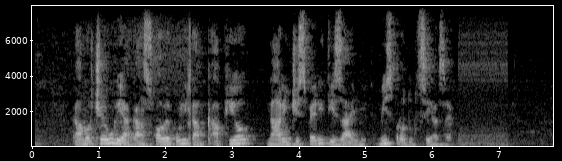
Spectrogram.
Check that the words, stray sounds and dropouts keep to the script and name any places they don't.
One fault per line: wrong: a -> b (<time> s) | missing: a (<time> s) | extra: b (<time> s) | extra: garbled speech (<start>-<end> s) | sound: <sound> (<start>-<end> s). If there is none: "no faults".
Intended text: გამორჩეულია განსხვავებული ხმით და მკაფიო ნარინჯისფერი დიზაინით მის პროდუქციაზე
missing: ხმით (2.3 s)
